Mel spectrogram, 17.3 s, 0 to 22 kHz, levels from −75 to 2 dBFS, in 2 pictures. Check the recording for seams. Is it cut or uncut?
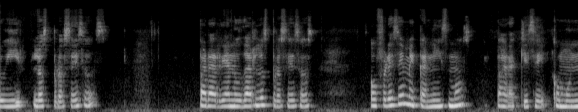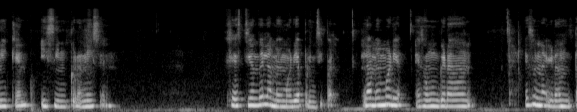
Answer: uncut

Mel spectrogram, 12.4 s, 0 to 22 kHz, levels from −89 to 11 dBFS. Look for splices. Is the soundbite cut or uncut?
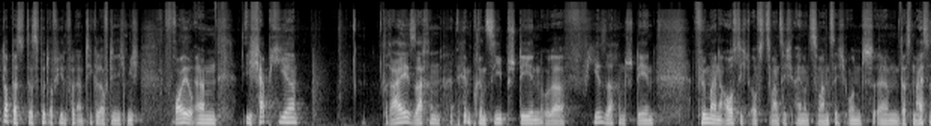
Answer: cut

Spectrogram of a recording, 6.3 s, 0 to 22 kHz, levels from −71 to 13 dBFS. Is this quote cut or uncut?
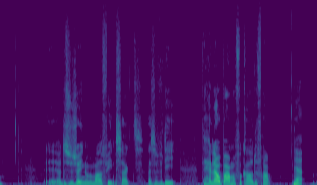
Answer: uncut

